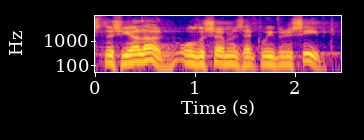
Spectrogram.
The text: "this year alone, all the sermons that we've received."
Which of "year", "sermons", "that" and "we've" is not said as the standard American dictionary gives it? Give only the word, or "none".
none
